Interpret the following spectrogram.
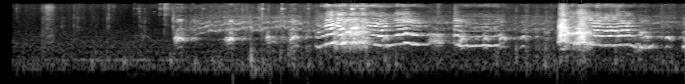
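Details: Male French Bulldog pet, scared or excited by a new toy bag, gives high whining whimpers and yelps rising in bursts after a quiet start, loudest near the middle and end, with a few softer breaths between.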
